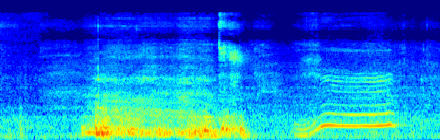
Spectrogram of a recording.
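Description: Beer poured from a can into a pint glass, splashing for about two seconds, with a short sharp clink near the middle. Near the end a man hums one held note.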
